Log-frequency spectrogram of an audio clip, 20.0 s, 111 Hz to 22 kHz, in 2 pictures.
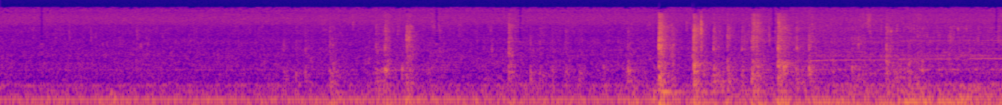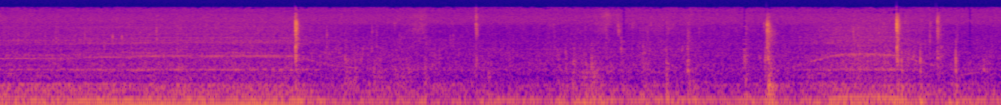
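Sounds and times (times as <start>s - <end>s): low engine rumble: 0.0s - 20.0s.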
